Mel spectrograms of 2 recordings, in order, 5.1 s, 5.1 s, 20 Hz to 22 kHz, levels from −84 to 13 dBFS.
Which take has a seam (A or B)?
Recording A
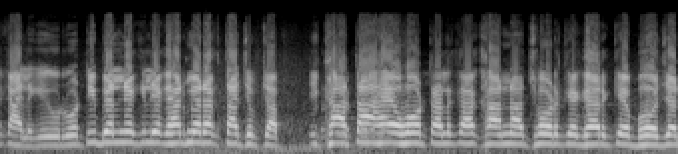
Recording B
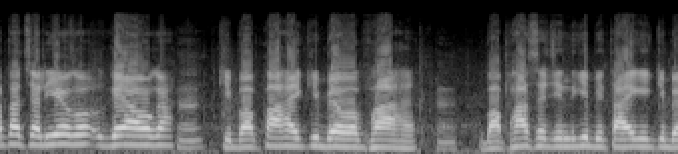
A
